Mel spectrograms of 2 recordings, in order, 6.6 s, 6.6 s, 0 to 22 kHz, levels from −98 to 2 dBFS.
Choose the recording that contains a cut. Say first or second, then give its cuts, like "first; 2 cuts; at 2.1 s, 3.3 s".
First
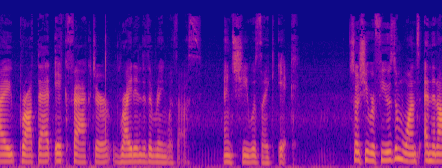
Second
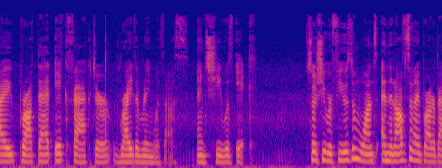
second; 3 cuts; at 2.0 s, 2.9 s, 3.5 s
